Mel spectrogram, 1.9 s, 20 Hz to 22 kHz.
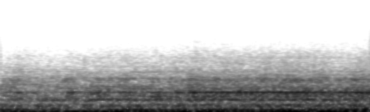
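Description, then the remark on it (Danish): Steady low rumble inside a train rolling along the rails on a five-hour journey toward Lübeck, a constant droning hum with a faint tonal whine, continuous throughout with no voices. “For mig i dag tager det 5 timer i toget.”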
